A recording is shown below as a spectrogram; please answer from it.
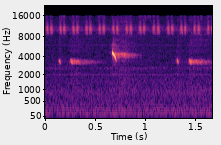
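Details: Soprano pipistrelle flying at night near an old oak, heard through an ultrasound detector; short clicking pulses in quick series, one louder downward sweep in the middle, and a regular faint ticking from the device.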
